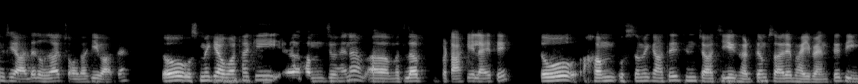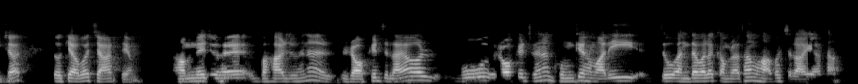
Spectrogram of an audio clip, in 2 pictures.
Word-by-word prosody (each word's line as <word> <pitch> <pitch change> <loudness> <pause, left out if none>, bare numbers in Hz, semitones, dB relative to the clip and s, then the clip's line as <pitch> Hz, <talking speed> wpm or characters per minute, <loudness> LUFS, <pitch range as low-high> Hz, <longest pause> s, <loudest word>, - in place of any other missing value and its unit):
मुझे 170 -2 -6
याद 130 0 +2
है 155 - -2
2014 145 -3 -1
की 145 0 -4
बात 120 - -2
है 170 - -7 0.4
तो - - +6
उसमें 185 +3 -3
क्या 185 -2 +5
हुआ 160 -1 +2
था 185 +3 -4
कि 205 +2 -5 0.3
अ, - - 0
हम 150 +1 -3
जो 155 +1 -6
है 155 - -5
ना 210 - -1
अ, 140 -7 +1
मतलब 155 +3 +1
पटाके 135 +2 0
लाए 140 -1 +3
थे। 185 - +2 0.4
तो 185 +5 +5
हम 160 +3 +3
उस 160 0 -8
समय 170 +1 -4
क्या 155 -2 -1
थे 185 +3 -1
जिन 175 -2 -8
चाची 150 -2 -1
के 155 - +5
घर 125 -2 -1
थे - - +1
हम 160 - -3
सारे 145 -2 +2
भाई-बहन 125 -3 +1
थे 165 - 0
3-4, 150 -5 0 0.4
तो - - 0
क्या - - +5
हुआ - - +1
4 - - +1
थे - - -2
हम। - - -10 0.4
हमने 145 +3 +4
जो 155 -1 -4
है 150 - +6 0.2
बाहर 140 0 +2
जो 140 0 -9
है 145 - -9
ना 195 +2 -2 0.3
रॉकेट 130 +6 +3
जलाया 140 +4 +2
और 190 0 +3 0.3
वो 165 +4 -2 0.2
रॉकेट 160 +4 +3
जो 160 - -4
है - - -1
ना 200 - -2
घूम 150 -4 -6
के 175 - +3
हमारी 155 - +2 0.4
जो 150 +1 0
अंदर 140 +1 +2
वाला 150 +2 +3
कमरा 135 -1 -1
था 170 - +3
वहाँ 150 -5 +1
पर 150 - -7
चला 125 -4 0
गया 120 0 -2
था। - - -9
150 Hz, 255 wpm, -23 LUFS, 140-165 Hz, 0.4 s, तो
